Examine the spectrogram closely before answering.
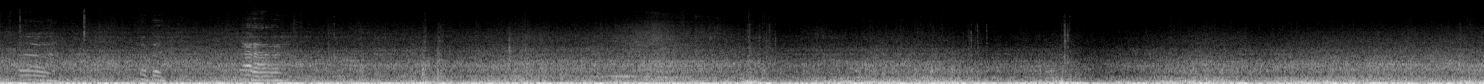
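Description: A car engine hums and tyres roar steadily on a highway.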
